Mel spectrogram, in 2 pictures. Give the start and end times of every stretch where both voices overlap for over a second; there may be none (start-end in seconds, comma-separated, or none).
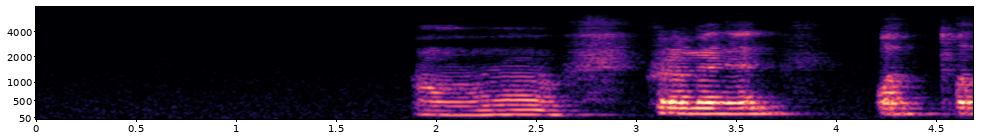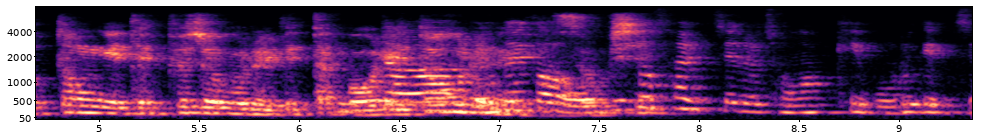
6.2-7.8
